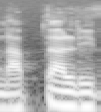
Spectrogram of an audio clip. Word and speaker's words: 납달리: 자, 발음을 조심하셔야 돼. 스론 땅과 납달리 땅 여기가 뭘 당했다?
